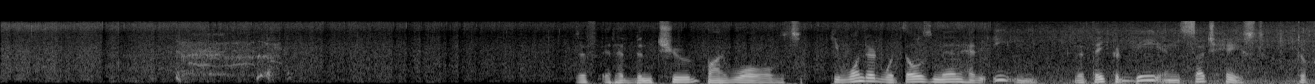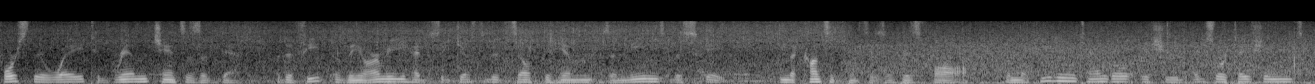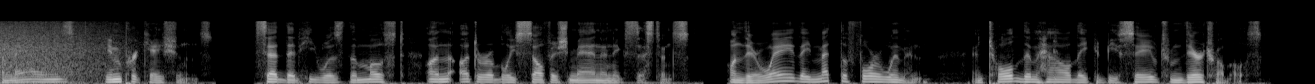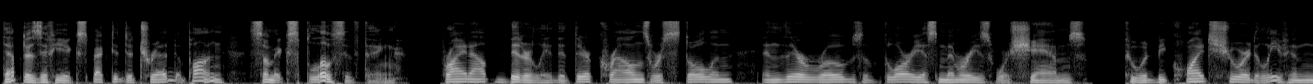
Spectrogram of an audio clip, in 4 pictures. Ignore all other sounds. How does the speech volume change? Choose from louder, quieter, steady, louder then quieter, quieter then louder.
steady.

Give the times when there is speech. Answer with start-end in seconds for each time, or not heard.
5.8-52.5.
